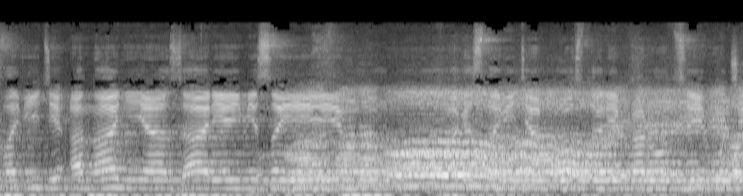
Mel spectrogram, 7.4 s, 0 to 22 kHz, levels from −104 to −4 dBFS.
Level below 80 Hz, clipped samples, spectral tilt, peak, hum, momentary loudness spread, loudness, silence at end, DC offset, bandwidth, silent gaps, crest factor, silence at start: -50 dBFS; under 0.1%; -3.5 dB/octave; -4 dBFS; none; 7 LU; -21 LUFS; 0 s; under 0.1%; 13 kHz; none; 16 dB; 0 s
